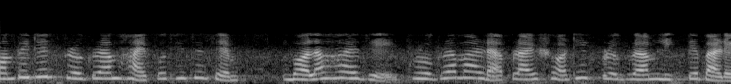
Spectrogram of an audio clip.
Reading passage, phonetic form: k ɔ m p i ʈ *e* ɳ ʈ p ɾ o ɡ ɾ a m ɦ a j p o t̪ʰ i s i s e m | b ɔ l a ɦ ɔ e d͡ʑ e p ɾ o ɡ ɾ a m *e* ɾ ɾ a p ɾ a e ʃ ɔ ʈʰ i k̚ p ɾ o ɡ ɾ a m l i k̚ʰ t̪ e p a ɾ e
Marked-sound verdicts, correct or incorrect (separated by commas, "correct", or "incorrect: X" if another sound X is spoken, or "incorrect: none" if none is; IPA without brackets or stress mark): correct, incorrect: a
